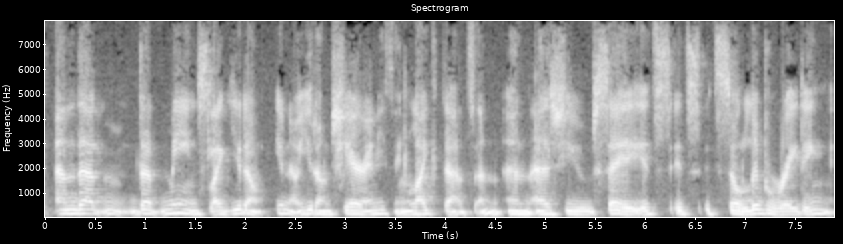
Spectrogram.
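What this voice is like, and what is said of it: Dutch accent. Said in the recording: “I'm Dutch, so you probably have heard that on my accent.”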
